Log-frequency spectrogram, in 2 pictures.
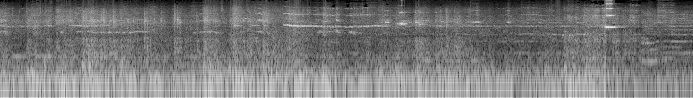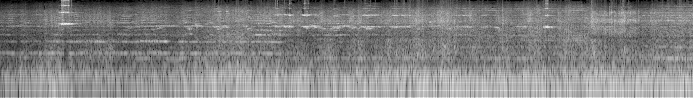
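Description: Coal train hopper cars rolling past close by: a steady low rumble of wheels on rail, with the wheels squealing in several thin high tones that come and go. Two sharp bangs about three seconds apart stand out near the middle.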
